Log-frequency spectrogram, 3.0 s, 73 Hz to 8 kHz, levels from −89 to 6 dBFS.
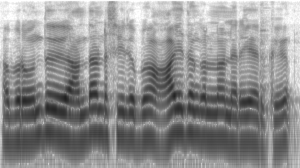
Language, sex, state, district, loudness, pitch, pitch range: Tamil, male, Tamil Nadu, Nilgiris, -17 LUFS, 165 Hz, 155-180 Hz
